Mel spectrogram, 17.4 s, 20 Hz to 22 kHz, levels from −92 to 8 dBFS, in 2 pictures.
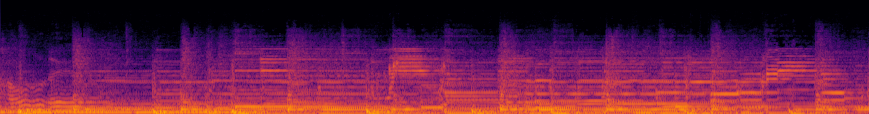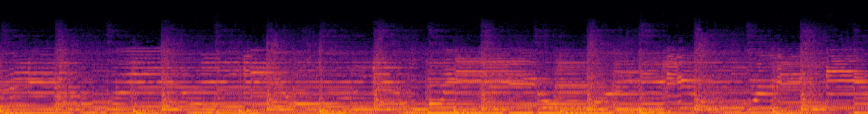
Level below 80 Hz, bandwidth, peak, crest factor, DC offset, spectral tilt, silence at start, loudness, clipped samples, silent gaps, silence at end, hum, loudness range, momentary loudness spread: -26 dBFS; 7.4 kHz; -6 dBFS; 14 dB; under 0.1%; -9 dB/octave; 0 s; -22 LUFS; under 0.1%; none; 0 s; none; 2 LU; 4 LU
